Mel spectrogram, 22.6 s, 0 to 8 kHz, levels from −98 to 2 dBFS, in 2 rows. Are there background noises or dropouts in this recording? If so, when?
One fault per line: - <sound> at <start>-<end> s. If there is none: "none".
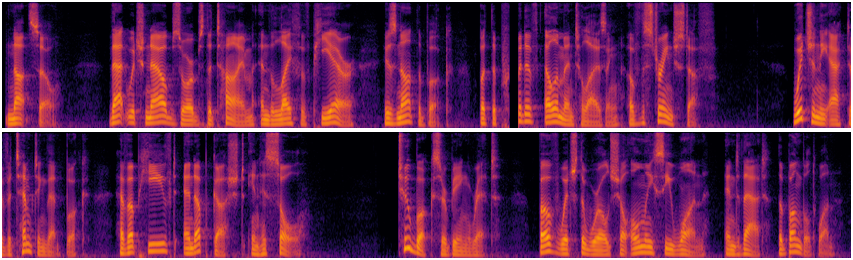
- dropout at 6.8-6.9 s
